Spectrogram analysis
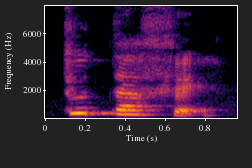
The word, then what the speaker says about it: tout à fait: Tout à fait, tout à fait. And we link tout et à, tout à fait.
